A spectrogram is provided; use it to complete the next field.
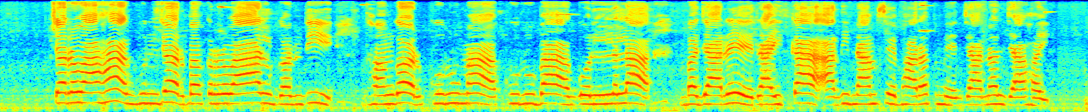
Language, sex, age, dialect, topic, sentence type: Magahi, female, 25-30, Southern, agriculture, statement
